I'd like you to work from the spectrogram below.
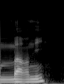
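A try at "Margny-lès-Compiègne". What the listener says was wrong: Marny, les Compiègne, on dit. faut pas l'oublier, c'est pas Marny, c'est Marny les Compiègnes.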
